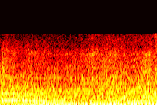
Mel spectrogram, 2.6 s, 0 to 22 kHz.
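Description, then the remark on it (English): Helicopters drone overhead at night, around 8 o'clock in pitch dark, over Algiers, a New Orleans neighborhood just south of the Mississippi River, in a steady, continuous low rumble with a constant engine hum, fairly loud and unbroken throughout, with no one speaking. “It is pitch dark, and the only sounds out are the crickets and the helicopters constantly flying over.”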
